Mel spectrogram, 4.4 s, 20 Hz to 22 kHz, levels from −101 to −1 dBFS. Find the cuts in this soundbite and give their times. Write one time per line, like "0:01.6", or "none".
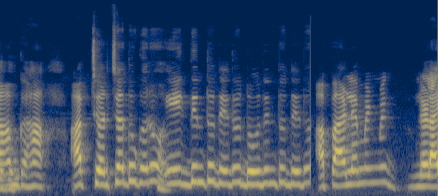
0:03.1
